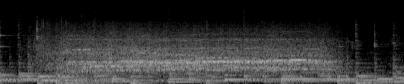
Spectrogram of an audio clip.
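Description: Background music with steady low notes, under an even noisy wash that fades out about three and a half seconds in.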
